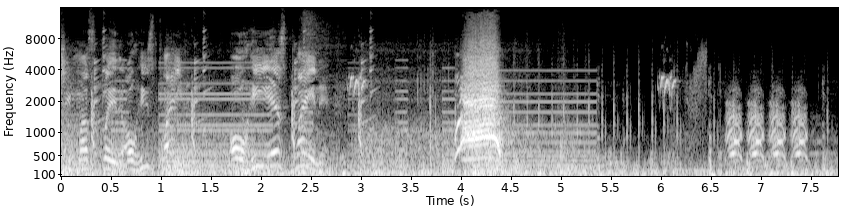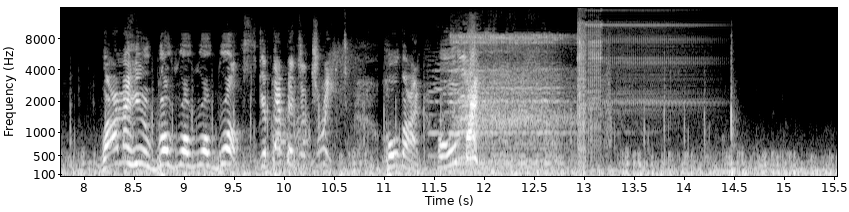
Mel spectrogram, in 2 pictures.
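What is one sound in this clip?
A young man shouts and exclaims excitedly into a close microphone.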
